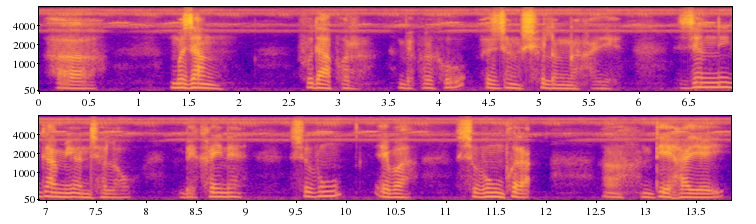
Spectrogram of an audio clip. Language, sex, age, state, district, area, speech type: Bodo, male, 45-60, Assam, Chirang, rural, spontaneous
